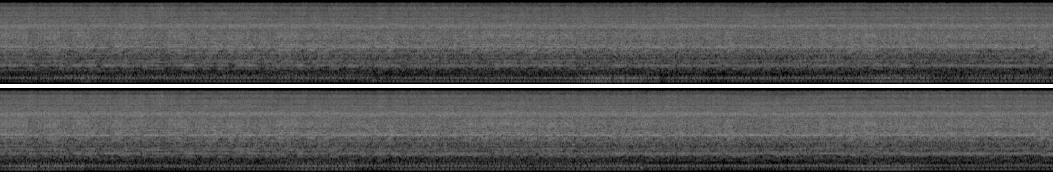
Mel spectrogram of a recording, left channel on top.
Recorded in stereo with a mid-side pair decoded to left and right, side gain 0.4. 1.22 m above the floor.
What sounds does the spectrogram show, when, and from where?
0.0 s a machine running: 10° right, 0.7 m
